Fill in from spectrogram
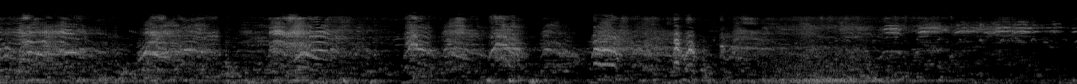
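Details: Black-tailed godwits at Greidhoeke, Netherlands, in March 2023, giving harsh, nasal calls in quick repeated bursts, several birds overlapping, over a low rumble of wind.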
